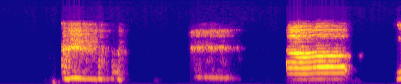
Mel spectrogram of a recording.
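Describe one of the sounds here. A woman laughs softly over an online call.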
